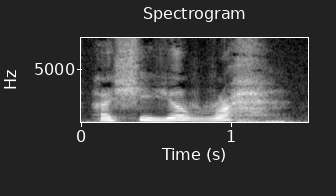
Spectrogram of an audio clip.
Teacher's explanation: وحشی الرحمن، حشی الرح، را کے اوپر تشدید کی وجہ سے ہم یہاں رکاوٹ کریں گے اور اگلے ہا کی جو آواز ہے وہ ہم حلق کے درمیانی حصے سے نکالیں گے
